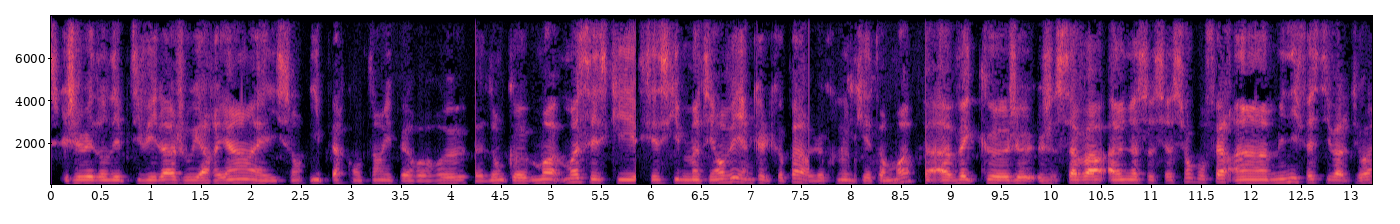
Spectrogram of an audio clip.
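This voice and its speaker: Fairly high-pitched yet dark and mellow in tone, a man talks with fairly even intonation and hardly any pauses. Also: moderate pace. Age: 70s. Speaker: clown and theatre performer. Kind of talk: casual interview.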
